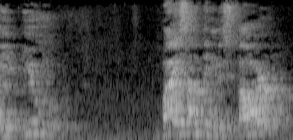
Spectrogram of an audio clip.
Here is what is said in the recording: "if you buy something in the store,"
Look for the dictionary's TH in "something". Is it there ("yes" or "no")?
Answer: no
